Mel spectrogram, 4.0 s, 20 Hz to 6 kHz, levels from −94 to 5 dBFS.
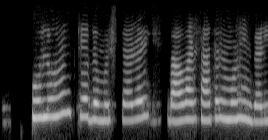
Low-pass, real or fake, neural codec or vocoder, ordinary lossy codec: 5.4 kHz; fake; codec, 44.1 kHz, 3.4 kbps, Pupu-Codec; Opus, 24 kbps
